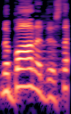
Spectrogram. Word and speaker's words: Nabonidus: Belshazzar is actually the son of the king named Nabonidus. Boy, I might have butchered that one, but that's close. It's like a disease, Nabonidus. Nabonidus, that's better.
